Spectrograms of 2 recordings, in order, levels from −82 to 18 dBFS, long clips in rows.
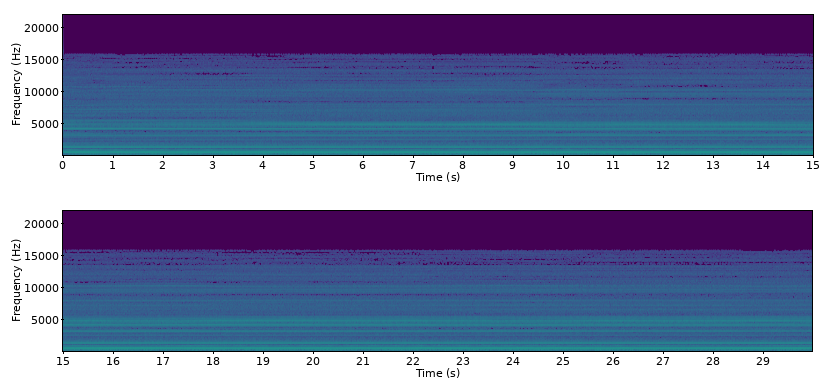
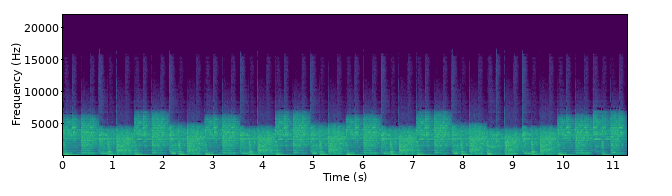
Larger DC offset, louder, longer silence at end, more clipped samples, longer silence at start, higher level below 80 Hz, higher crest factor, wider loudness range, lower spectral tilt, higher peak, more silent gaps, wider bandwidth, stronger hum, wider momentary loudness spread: neither; second, -30 LUFS vs -11 LUFS; about the same, 0 s vs 0 s; neither; about the same, 0 s vs 0 s; second, -68 dBFS vs -24 dBFS; about the same, 12 dB vs 14 dB; about the same, 1 LU vs 0 LU; about the same, -2 dB/octave vs -3 dB/octave; second, -20 dBFS vs 0 dBFS; neither; first, 16 kHz vs 11 kHz; neither; about the same, 1 LU vs 2 LU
